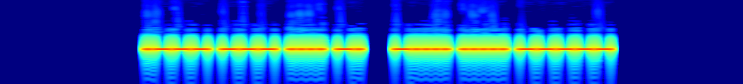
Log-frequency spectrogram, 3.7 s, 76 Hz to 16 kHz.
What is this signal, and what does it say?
Morse code, heard as a keyed tone, about 50 wpm, 700 Hz. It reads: JOHN 650
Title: CWT Exchange 50wpm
